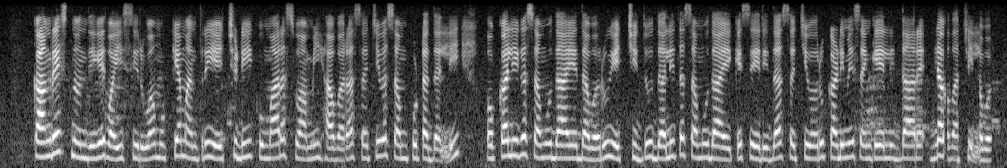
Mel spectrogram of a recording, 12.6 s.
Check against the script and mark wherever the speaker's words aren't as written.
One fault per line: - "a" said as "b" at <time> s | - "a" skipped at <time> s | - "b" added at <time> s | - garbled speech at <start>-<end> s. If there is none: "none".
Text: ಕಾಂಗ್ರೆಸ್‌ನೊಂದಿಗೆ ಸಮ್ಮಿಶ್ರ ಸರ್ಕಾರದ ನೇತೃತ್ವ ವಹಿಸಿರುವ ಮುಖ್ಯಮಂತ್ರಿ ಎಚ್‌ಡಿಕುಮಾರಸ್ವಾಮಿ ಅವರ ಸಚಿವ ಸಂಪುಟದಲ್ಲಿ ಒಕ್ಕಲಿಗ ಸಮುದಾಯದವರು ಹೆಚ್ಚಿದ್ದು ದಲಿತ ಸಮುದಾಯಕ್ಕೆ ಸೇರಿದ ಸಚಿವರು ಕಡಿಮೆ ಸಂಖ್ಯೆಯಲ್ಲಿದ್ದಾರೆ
- "ಸಮ್ಮಿಶ್ರ ಸರ್ಕಾರದ ನೇತೃತ್ವ" skipped at 1.3 s
- garbled speech at 11.6-12.4 s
